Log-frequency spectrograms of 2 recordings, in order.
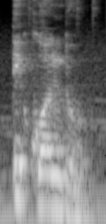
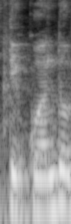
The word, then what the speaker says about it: taekwondo: Taekwondo. Là, je te prononce en coréen, on dit taekwondo, mais en français, taekwondo, bref, du taekwondo.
